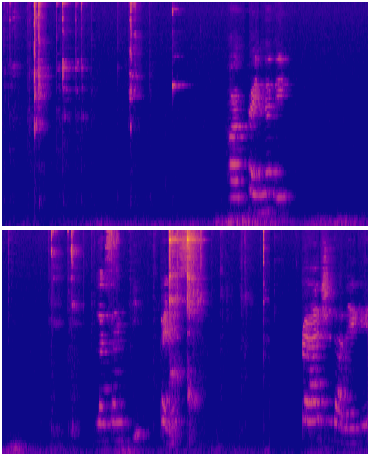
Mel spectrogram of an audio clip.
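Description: A metal spoon clinking against a glass mixing bowl while stirring a thick sauce marinade, a few sharp clinks in the first two seconds.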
